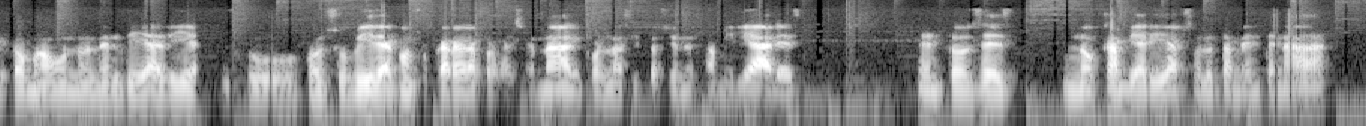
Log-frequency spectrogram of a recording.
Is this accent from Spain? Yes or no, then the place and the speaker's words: no; Mexico; como mexicanos, los que tenemos ese arraigo con nuestro país, nos sintamos arropados, nos sintamos respaldados.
